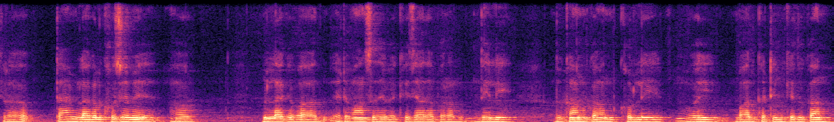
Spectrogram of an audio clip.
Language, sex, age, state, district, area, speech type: Maithili, male, 18-30, Bihar, Sitamarhi, rural, spontaneous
